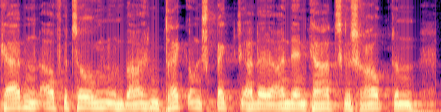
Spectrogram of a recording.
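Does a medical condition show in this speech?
Yes: Parkinson's disease; slowed movements.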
